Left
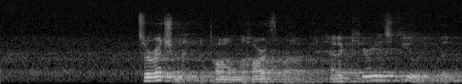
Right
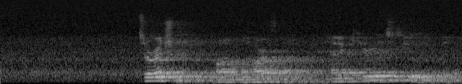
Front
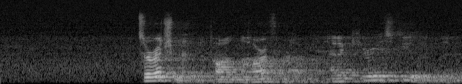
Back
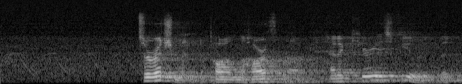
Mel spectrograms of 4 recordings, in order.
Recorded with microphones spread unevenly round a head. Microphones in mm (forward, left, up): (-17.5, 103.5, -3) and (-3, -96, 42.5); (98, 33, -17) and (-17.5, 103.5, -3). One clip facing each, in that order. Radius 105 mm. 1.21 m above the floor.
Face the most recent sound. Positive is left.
turn(degrees=125)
